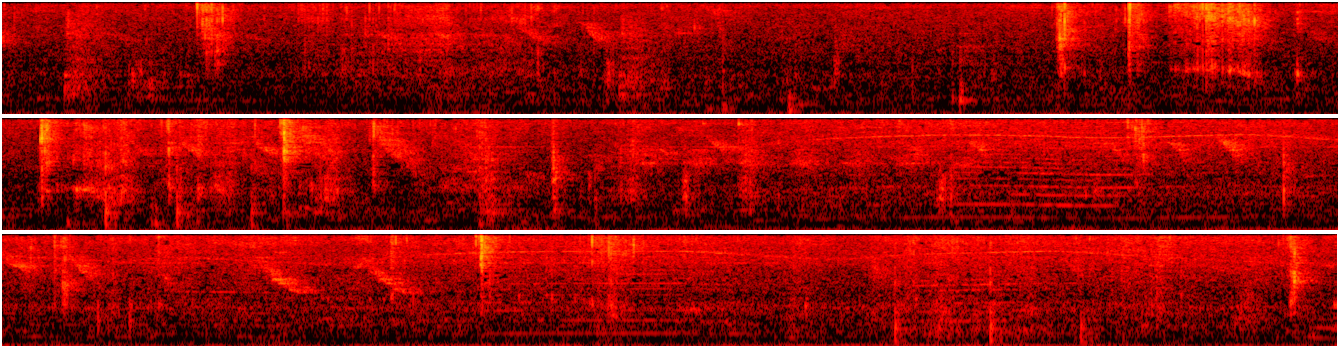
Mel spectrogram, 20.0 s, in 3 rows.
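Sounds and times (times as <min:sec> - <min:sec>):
chewing with crunching clicks: 0:00.3 - 0:03.3, 0:05.2 - 0:10.6, 0:13.1 - 0:14.3.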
